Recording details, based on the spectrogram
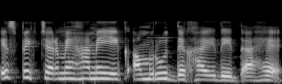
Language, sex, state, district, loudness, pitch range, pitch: Hindi, female, Bihar, Darbhanga, -15 LUFS, 220-270 Hz, 260 Hz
